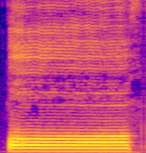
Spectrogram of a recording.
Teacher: قاف کا مخرج زبان کی جڑ اس کے برابر اوپر تالو سے قاف ادا ہوتا ہے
